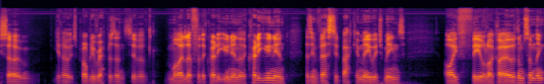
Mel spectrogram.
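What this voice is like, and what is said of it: Sophisticated-sounding accent. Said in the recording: “I was completely lost in your accent ... it automatically sound more sophisticated”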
